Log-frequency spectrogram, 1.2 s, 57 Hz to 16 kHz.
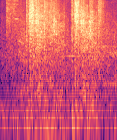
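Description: Gunfire in the Left 4 Dead 2 video game, a very short, loud, dense barrage of overlapping shots and booms filling the moment at close range.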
